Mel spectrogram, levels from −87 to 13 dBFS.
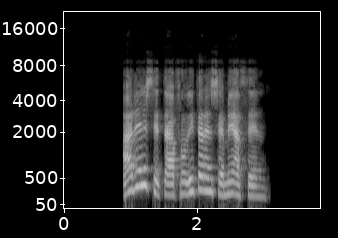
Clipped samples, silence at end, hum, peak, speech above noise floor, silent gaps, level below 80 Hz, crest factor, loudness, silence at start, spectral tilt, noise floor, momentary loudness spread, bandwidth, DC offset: under 0.1%; 0.85 s; none; 0 dBFS; over 73 dB; none; -64 dBFS; 18 dB; -16 LUFS; 0.9 s; -2.5 dB/octave; under -90 dBFS; 9 LU; 9.4 kHz; under 0.1%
